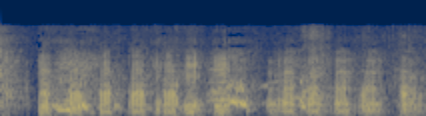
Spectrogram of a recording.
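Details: Hippo calling in a steady string of throaty, pulsing grunts, each a rough, honking burst repeated a few times a second without pause.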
